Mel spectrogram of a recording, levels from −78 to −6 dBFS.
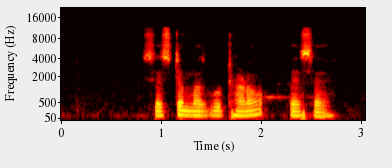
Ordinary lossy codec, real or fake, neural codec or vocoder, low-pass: Opus, 16 kbps; real; none; 10.8 kHz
